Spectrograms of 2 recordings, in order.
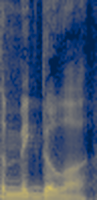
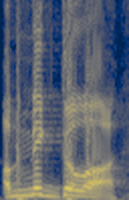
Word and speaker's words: amygdala: all insane because they can't even pronounce amygdala properly it's pronounced amygdala amygdala it's the tonsil almond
